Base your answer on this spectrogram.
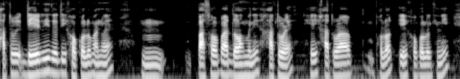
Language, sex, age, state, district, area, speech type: Assamese, male, 18-30, Assam, Majuli, urban, spontaneous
